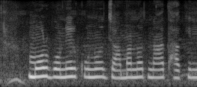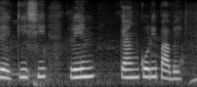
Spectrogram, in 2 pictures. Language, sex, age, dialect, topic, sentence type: Bengali, female, 18-24, Rajbangshi, agriculture, statement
